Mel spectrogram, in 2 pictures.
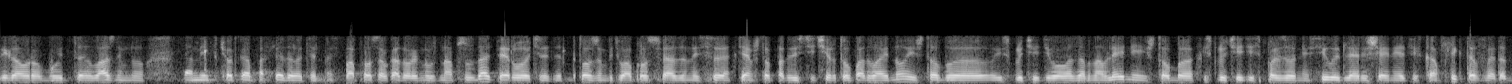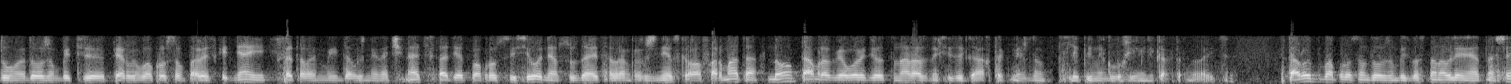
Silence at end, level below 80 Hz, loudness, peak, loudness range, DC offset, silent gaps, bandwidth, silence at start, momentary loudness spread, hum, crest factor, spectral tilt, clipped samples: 0 s; -48 dBFS; -15 LUFS; 0 dBFS; 2 LU; under 0.1%; none; 4.7 kHz; 0 s; 6 LU; none; 14 dB; -4.5 dB/octave; under 0.1%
